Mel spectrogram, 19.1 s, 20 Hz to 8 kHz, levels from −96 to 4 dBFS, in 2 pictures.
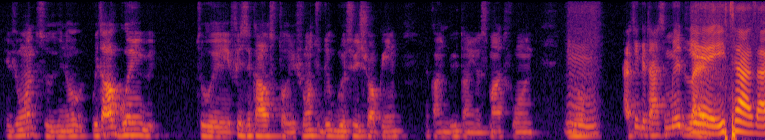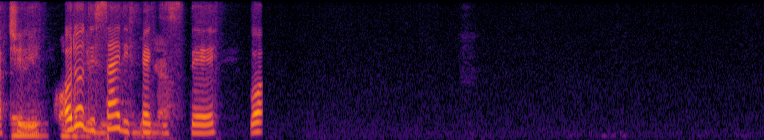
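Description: An echo canceller likely mistook overlapping talk for echo. The result is speech suppressed in double talk at 7.77, 9.57, 9.98 and 10.79 s. Short stretches sink by about 10 to 30 dB, nearly vanishing around 9.6 s, within the call's 8 kHz band.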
